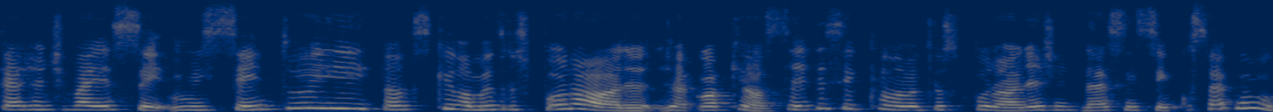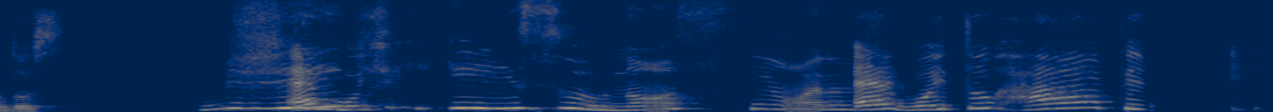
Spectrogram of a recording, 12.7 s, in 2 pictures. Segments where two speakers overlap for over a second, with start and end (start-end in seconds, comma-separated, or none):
none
